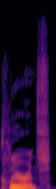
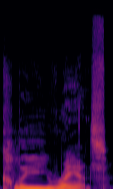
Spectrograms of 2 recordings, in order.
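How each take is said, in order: First: It is said normally with a relaxed second syllable. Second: The second syllable is exaggerated, sounding like 'rants'. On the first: This is how the word is said in speech. "the way we speak the word in vocabulary" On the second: This is how to say it to help spell it. "when you're spelling the word to yourself, you say"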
